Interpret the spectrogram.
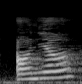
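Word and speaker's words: Áine: Euh Anya, ce qui s'écrit A-I-N-E, comme ça ne se prononce pas parce qu'elle est irlandaise aussi.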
